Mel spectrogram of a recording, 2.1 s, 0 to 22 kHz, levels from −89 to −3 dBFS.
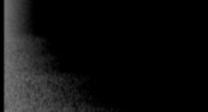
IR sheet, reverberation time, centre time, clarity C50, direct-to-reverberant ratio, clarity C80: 1.3 s, 75 ms, 0.5 dB, -8.5 dB, 3.0 dB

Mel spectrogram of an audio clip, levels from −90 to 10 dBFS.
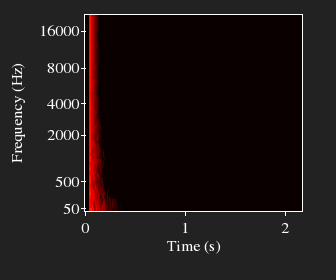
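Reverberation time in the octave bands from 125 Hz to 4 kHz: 0.55, 0.40, 0.25, 0.25, 0.20, 0.15 s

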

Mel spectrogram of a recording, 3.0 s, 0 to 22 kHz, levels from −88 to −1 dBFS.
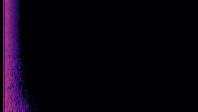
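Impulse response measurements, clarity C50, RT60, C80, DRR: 3.0 dB, 0.45 s, 8.5 dB, -10.0 dB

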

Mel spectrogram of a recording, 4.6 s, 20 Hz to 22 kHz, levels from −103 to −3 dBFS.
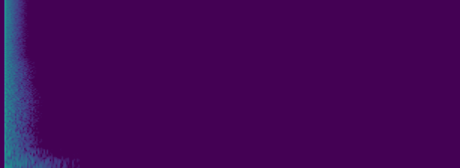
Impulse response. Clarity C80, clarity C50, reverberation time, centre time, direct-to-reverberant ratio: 15.0 dB, 10.5 dB, 0.50 s, 13 ms, 1.0 dB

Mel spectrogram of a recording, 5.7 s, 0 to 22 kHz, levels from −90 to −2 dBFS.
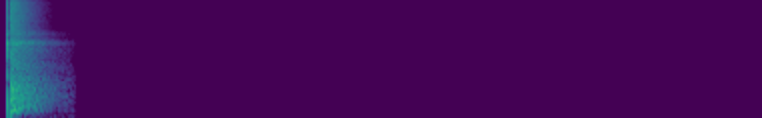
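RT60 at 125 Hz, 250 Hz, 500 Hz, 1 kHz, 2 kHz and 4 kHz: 0.55, 0.55, 0.70, 0.75, 0.75, 0.70 s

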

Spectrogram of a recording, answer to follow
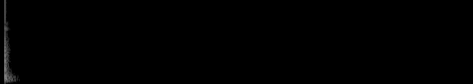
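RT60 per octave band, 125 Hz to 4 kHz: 0.45, 0.25, 0.25, 0.10, 0.10, 0.10 s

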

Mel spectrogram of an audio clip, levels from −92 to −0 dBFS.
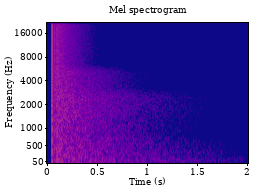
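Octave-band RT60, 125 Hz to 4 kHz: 3.9, 3.3, 3.1, 2.5, 2.7, 1.9 s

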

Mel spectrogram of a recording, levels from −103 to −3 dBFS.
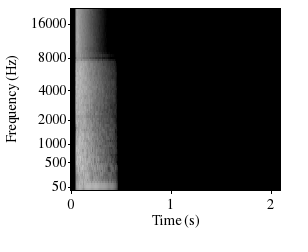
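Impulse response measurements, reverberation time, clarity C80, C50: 0.45 s, 7.0 dB, 2.0 dB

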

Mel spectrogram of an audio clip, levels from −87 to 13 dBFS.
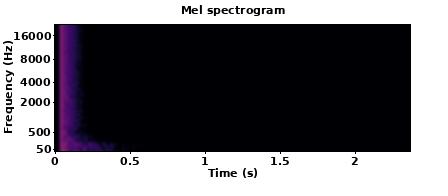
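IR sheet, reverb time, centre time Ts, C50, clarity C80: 0.35 s, 7 ms, 15.0 dB, 20.5 dB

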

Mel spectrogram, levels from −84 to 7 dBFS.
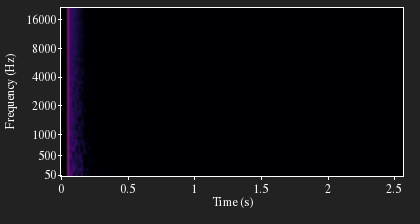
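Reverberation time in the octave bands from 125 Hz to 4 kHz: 0.65, 0.55, 0.50, 0.50, 0.45, 0.45 s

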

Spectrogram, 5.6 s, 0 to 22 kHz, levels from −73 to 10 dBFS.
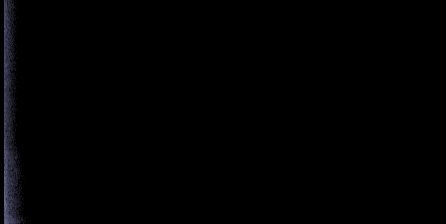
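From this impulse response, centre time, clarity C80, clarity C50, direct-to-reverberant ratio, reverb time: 23 ms, 12.0 dB, 9.0 dB, -6.0 dB, 0.50 s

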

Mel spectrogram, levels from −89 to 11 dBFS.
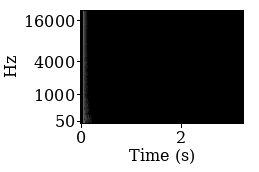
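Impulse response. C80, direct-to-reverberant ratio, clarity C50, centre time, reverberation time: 29.0 dB, 6.5 dB, 21.0 dB, 4 ms, 0.20 s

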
